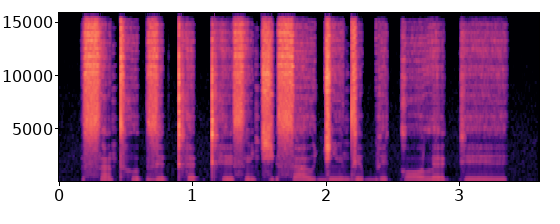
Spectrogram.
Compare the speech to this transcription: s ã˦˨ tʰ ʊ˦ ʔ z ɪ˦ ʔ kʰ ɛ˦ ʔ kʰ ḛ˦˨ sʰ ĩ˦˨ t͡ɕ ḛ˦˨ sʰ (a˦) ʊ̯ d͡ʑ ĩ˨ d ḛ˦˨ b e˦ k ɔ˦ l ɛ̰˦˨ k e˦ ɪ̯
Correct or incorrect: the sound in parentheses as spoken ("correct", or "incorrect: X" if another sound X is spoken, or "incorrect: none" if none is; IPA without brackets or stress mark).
incorrect: a˨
